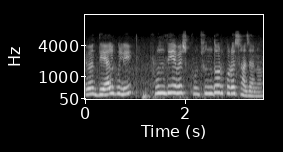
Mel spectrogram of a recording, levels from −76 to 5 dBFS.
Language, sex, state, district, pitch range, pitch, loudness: Bengali, female, West Bengal, Purulia, 245-295 Hz, 280 Hz, -15 LUFS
